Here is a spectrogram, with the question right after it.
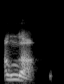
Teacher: तो जहां जीवा अंत में चली जाती है वहां अंग निकलता है या ञ निकलता है · जीवा अंत में चली जाती है वहां अंग निकलता है या ञ निकलता है। आप नाक को दबा के वो वर्ण नहीं बोल सकते, इसलिए वो नासिका के प्रयोग से बोला जाता है अंत में जितने भी आ रहे हैं। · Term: अनुनासिका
